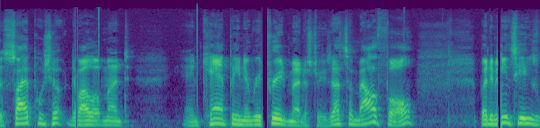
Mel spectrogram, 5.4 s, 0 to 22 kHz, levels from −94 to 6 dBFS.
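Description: At 0.75 s the speech cuts to silence for 22 ms, then resumes. A Bluetooth stall is the likely cause: delayed packets emptied the playback buffer. At 0.99 s and 1.97 s, a bit error spike flips one sample. Each is a sharp, broadband tick. Gaps recur at 2.62–2.68 s (57 ms) and 4.97–5.01 s (40 ms). Another tick lands at 4.04 s.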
